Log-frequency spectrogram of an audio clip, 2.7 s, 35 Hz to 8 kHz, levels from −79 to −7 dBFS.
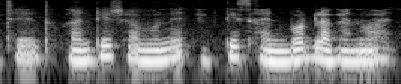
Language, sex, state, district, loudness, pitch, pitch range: Bengali, female, Assam, Hailakandi, -17 LUFS, 165 Hz, 155-180 Hz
